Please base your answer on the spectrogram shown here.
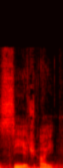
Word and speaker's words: ち: 听起来就比较接近 CHI，但各位当然要多听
